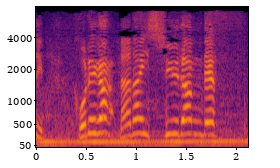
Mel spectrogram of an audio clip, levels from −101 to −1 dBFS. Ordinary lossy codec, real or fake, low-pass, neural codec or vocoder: MP3, 32 kbps; fake; 7.2 kHz; codec, 16 kHz, 2 kbps, X-Codec, HuBERT features, trained on balanced general audio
